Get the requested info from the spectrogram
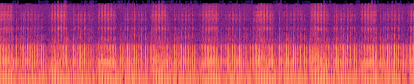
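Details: Low, buzzing cat snore, purr-like and unbroken, pulsing with each breath about every half second in a soft, regular cycle, recorded close with no background noise.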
